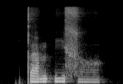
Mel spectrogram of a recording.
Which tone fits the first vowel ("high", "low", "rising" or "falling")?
rising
